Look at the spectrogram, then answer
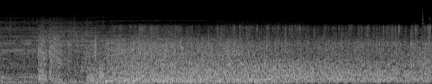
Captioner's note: booming explosion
